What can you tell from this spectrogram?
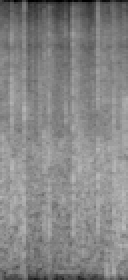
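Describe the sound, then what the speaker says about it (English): A short burst of applause from a small crowd, dense clapping heard up close. "let's give her a round of applause just because"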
